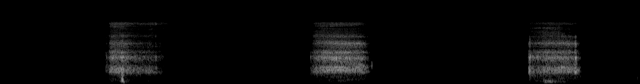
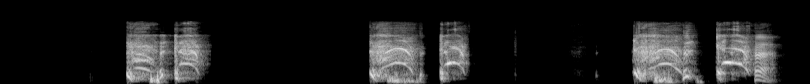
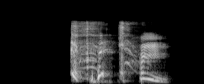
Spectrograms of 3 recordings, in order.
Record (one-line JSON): {"exhalation_length": "6.4 s", "exhalation_amplitude": 4026, "exhalation_signal_mean_std_ratio": 0.37, "three_cough_length": "8.1 s", "three_cough_amplitude": 32767, "three_cough_signal_mean_std_ratio": 0.48, "cough_length": "2.0 s", "cough_amplitude": 32767, "cough_signal_mean_std_ratio": 0.45, "survey_phase": "beta (2021-08-13 to 2022-03-07)", "age": "18-44", "gender": "Male", "wearing_mask": "No", "symptom_none": true, "smoker_status": "Never smoked", "respiratory_condition_asthma": false, "respiratory_condition_other": false, "recruitment_source": "Test and Trace", "submission_delay": "0 days", "covid_test_result": "Negative", "covid_test_method": "LFT"}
